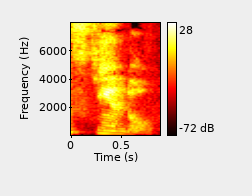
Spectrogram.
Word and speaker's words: scandal: Volkswagen initially played down the emission scandal. Volkswagen initially played down the emission scandal. Volkswagen, L がうですね。Volkswagen.Initially っていうのは初めにってことですね。初めには。Play down the emissions scandal. Emissions っていうのは排ガスのことですね。車の。Scandal. スキャンダルではなくて、KE の発音で伸ばされますね。で、ダルではなくて、ドーですね。最後は Scandal。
